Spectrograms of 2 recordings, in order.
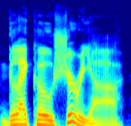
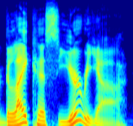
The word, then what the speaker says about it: glycosuria: Now we have glycosuria or glycosuria. Either one is fine.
